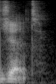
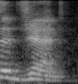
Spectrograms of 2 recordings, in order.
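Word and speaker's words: Djent: a touch of the Gent this is not pronounced a gent the D is silent anywho stepping up to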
